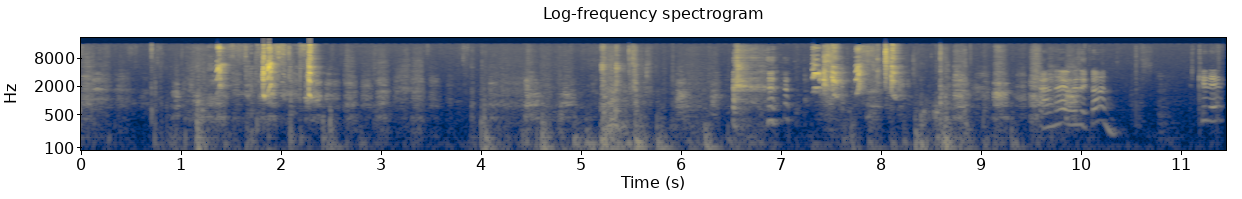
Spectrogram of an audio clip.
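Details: Siberian Husky talking back, arguing and refusing to sit when told; after scuffling and a man's voice, a wavy, warbling, yodel-like vocal run near the end, with a short higher whine following.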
